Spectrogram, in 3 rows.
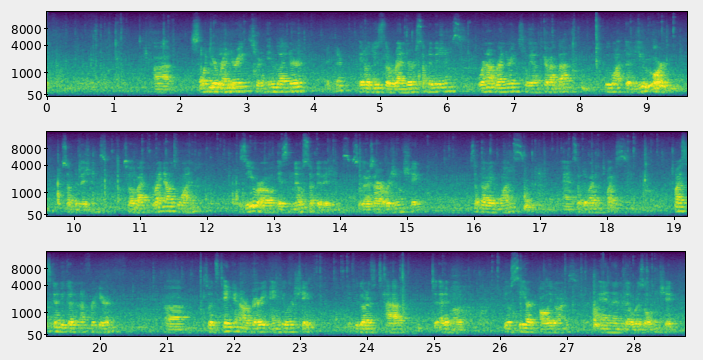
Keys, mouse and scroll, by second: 12.6 middle click, 12.7 0, 13.0 Return, 13.7 middle click, 18.5 middle click, 22.3 Tab, 22.9 middle click, 25.9 middle click.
